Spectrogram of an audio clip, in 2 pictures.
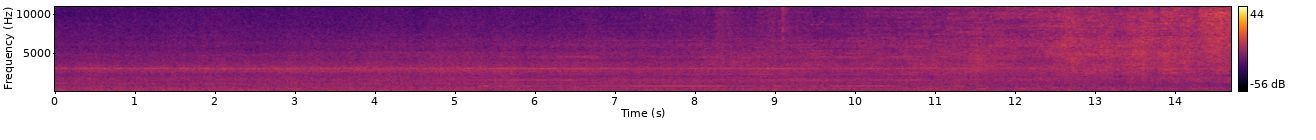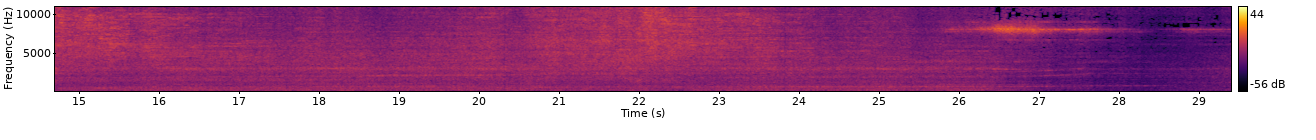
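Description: W7 series Shinkansen train pulling out and gathering speed past the platform: steady rumble and hiss of wheels on rail, with a faint motor whine rising slowly in pitch as it speeds up. The noise drops away suddenly near the end as the last car passes.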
